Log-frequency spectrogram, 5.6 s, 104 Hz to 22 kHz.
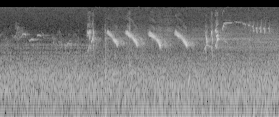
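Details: Thrush calling on 25 February 2021, giving a quick run of five clear downslurred notes, each dropping in pitch, spaced about half a second apart, then a thin high whistle, over constant low rumbling noise.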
